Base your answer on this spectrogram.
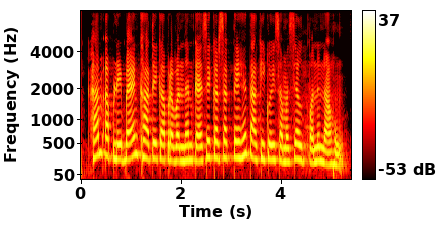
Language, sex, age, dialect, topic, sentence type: Hindi, female, 36-40, Awadhi Bundeli, banking, question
